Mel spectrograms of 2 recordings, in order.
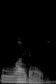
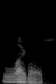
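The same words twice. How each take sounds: No difference in how they are said.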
